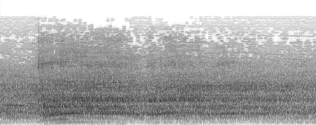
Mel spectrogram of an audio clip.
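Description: Diesel engine of a double-decker bus passing close by and pulling away. It gets louder about a second in, then fades slowly as the bus moves off.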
